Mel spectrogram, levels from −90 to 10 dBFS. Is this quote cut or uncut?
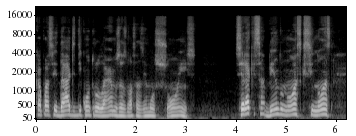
uncut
